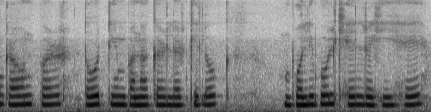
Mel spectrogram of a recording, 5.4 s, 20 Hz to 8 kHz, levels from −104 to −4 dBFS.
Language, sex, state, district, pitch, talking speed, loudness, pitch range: Hindi, female, Nagaland, Kohima, 225 Hz, 120 wpm, -14 LUFS, 215-230 Hz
